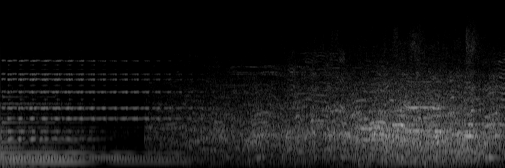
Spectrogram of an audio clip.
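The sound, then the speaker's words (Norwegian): A brief tonal musical sting fades into the dense roar of thousands of demonstrators protesting against coronavirus measures in London, many voices blending into a broad wash of noise that swells louder toward the end. “Dette er lyden av tusenvis av demonstranter som protesterer mot koronatiltak i London.”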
